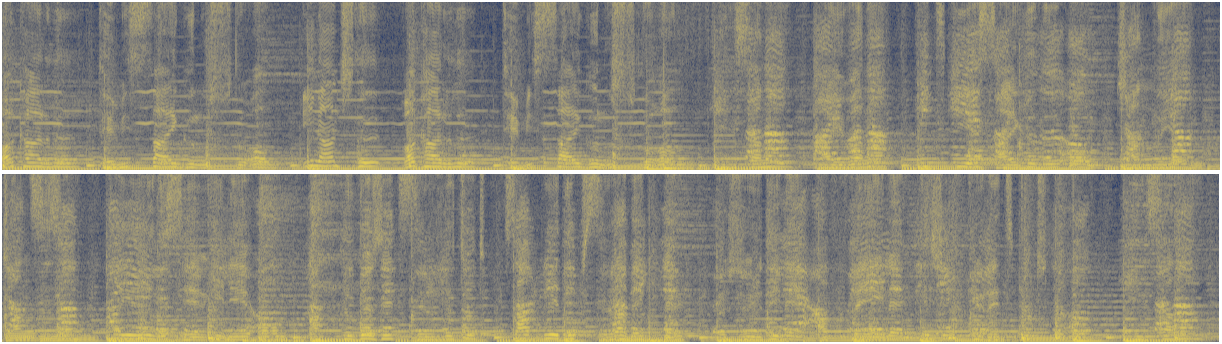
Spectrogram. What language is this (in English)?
Turkish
